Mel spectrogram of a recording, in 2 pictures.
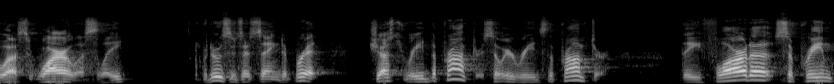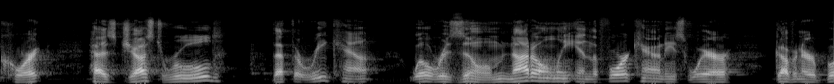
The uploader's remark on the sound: Recorded at Auburn University in Auburn, Alabama, on 24 July 2017. Hosted by the Mises Institute.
